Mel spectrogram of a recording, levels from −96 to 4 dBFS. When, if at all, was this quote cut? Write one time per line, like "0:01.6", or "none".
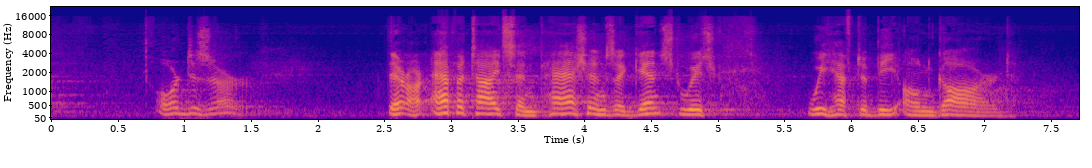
0:02.5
